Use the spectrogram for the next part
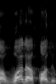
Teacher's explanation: وَلَقَدْ، واو کی ادائیگی ہوگی ہونٹوں کی گولائی سے، واو پر زبر ہے، لام پر زبر ہے، قاف پر زبر ہے، حرکات کو بغیر کھینچے، بغیر جھٹکا دیے معروف پڑھتے ہیں۔ قاف موٹا ادا کریں گے کیونکہ قاف موٹے حروف میں سے، حروف مستعلیہ میں سے ہے۔ اچھا، قد آپ دیکھیں دال ساکن ہے، جب وَلَقَدْ پڑھیں گے تو قلقلہ ہوگا.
